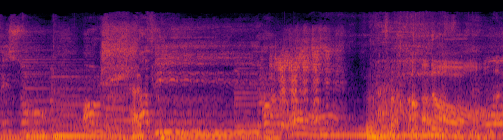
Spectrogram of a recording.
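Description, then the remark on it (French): A goat bleats repeatedly in wavering, quavering cries, loud, layered over a song with a singing voice and steady instrumental backing. “Qui a rajouté la chèvre ?”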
